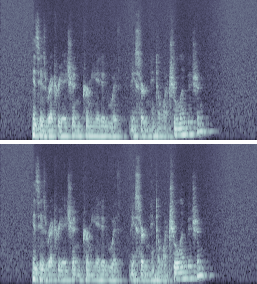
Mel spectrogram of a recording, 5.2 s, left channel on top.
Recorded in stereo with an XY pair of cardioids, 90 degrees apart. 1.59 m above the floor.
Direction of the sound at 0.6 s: 20° left.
